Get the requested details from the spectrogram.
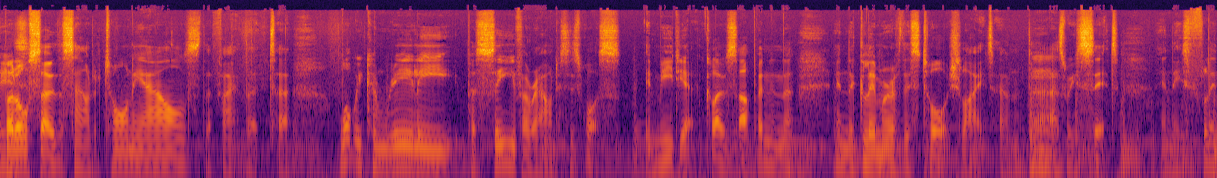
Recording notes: Sat in a final fragment of Dunwich’s 10th century Greyfriars Monastery, near a single tombstone of All Saints Churchyard, we record this podcast at night in one of the “most haunted places in England”.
